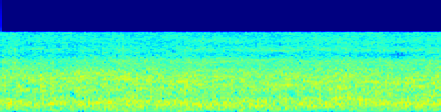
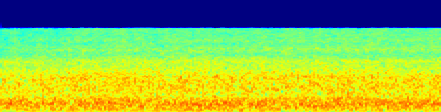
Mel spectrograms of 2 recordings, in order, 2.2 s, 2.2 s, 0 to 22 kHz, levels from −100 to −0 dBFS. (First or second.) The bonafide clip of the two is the second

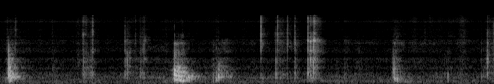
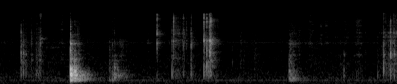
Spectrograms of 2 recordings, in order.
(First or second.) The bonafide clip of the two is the second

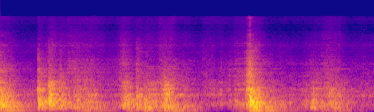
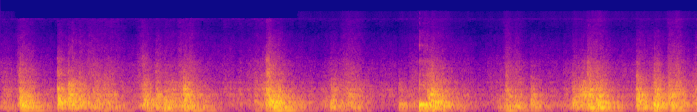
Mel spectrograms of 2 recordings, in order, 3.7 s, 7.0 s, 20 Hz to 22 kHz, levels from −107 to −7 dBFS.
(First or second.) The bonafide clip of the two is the second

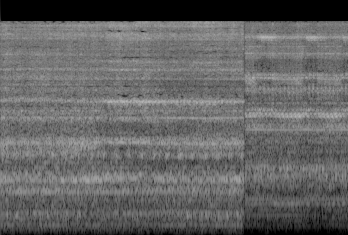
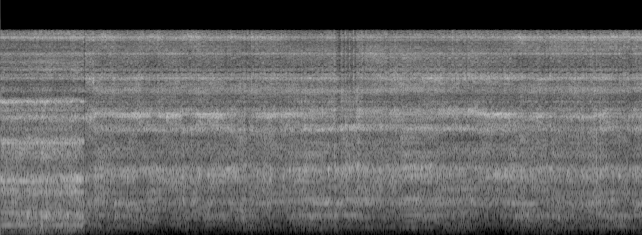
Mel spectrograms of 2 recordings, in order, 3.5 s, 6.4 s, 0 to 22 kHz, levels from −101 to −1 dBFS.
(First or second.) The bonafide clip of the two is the first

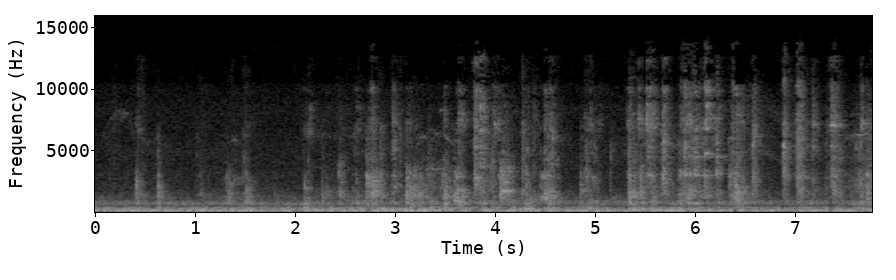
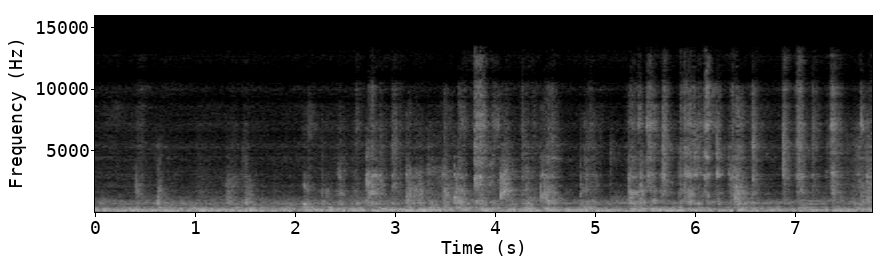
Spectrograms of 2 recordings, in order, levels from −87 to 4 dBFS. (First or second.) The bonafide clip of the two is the first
